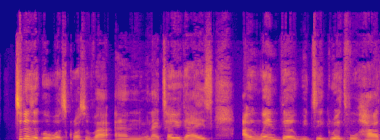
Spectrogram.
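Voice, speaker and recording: In a Nigerian accent, a woman talks at a moderate pace with fairly even intonation and a medium pitch. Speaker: lifestyle vlogger. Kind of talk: casual vlog talk.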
